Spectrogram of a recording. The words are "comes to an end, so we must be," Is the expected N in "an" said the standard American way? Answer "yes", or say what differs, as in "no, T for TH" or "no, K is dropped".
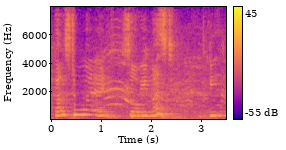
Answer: no, L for N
